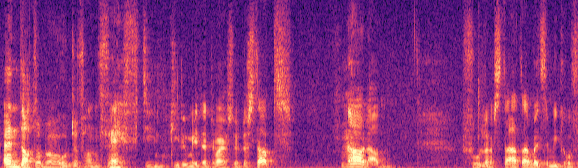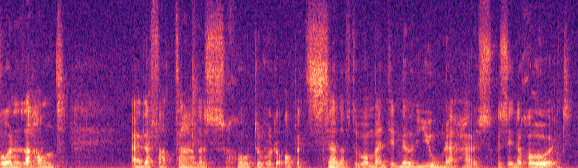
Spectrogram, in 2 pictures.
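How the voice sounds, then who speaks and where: An actor playing a domineering, calculating radio station boss in a Dutch radio drama, with a pompous, commanding manner. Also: male voice, lowish voice, big pitch swings, normal speed, fairly bright tone, slight background noise, heavily acted. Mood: forceful, calculating. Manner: pompous, commanding, throat-clearing.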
